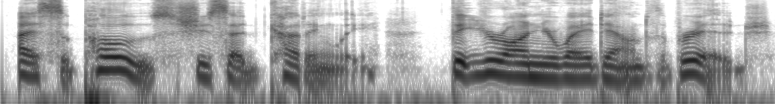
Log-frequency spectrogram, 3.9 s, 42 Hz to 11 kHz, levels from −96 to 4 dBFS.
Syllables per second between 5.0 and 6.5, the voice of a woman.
Yes: 6.0 syllables/s; female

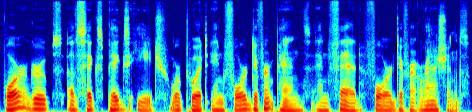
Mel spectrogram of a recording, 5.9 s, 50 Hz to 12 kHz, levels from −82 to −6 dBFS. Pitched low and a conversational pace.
Yes: very low, 95 Hz; average, 175 wpm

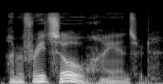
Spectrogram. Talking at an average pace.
Yes: average, 185 wpm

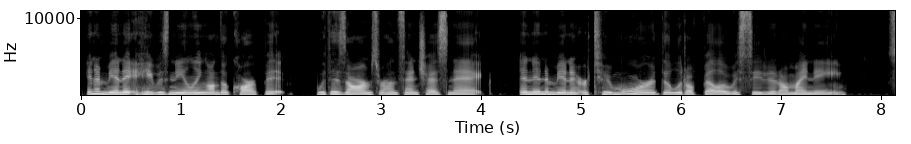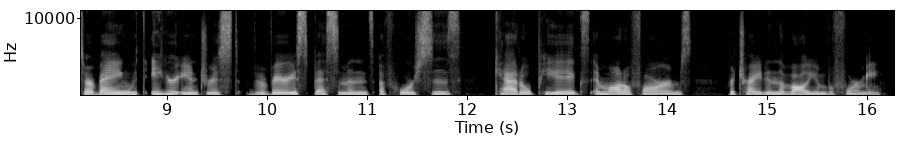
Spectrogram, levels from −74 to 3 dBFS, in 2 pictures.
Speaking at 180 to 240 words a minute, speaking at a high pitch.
Yes: average, 185 wpm; high, 225 Hz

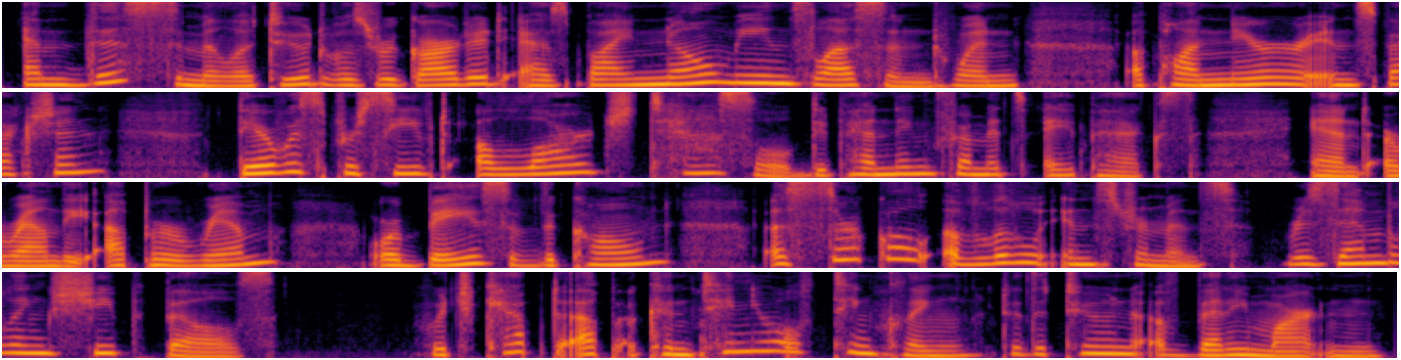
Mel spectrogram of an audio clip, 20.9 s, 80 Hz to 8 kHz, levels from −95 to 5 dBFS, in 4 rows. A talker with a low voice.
No: high, 210 Hz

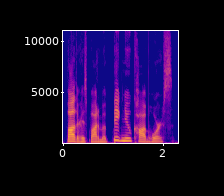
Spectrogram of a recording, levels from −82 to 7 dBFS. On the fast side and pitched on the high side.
Yes: fast, 235 wpm; high, 200 Hz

